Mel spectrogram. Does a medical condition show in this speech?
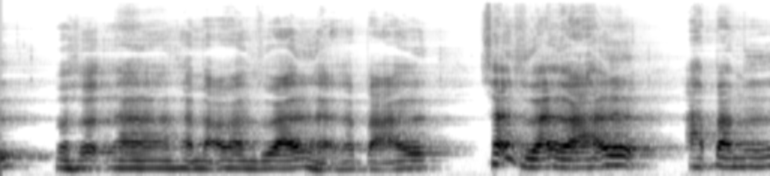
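Yes: tongue cancer; biopsy-confirmed, ECCT treatment.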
